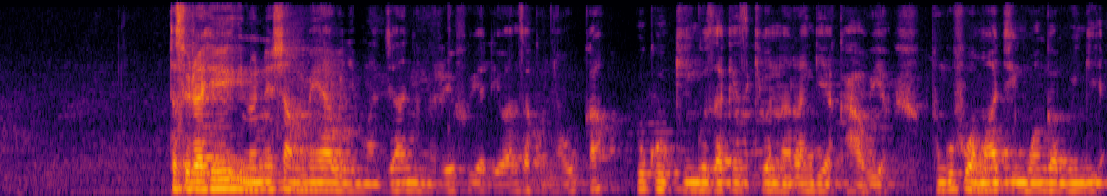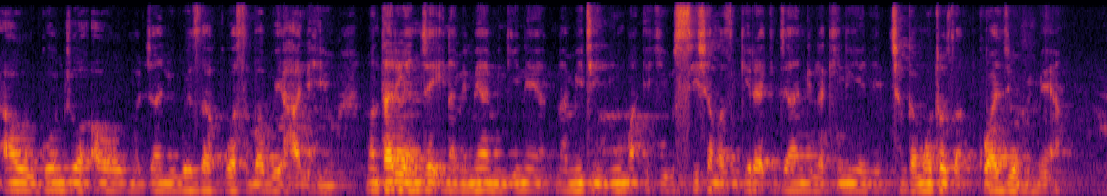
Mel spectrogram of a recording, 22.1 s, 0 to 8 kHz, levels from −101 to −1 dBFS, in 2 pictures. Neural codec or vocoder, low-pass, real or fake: none; 7.2 kHz; real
